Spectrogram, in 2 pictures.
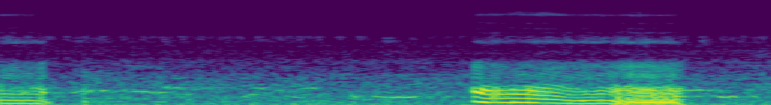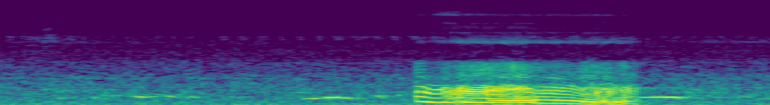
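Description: Loud, wheezy, whistling snores from a sleeping small dog, about every three and a half seconds, with softer snuffling breaths between.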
